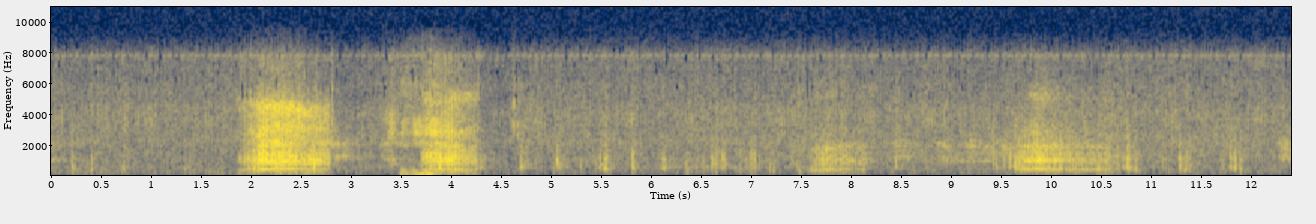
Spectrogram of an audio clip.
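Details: British Shorthair cat in heat giving drawn-out, harmonic yowling calls, four loud wails spaced a few seconds apart, each rising and falling, with soft clicks and low room noise between them.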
